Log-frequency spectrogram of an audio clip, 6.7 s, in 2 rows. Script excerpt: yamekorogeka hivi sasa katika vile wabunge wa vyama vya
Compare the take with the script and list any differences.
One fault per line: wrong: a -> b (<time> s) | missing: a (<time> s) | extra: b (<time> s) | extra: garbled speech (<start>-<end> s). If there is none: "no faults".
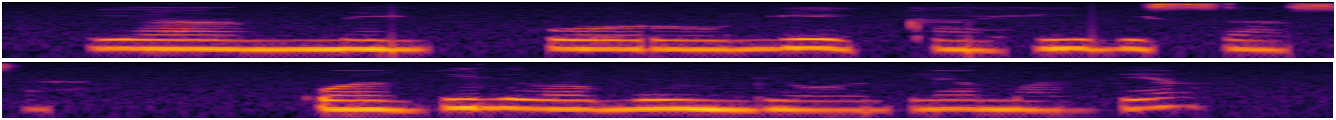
wrong: katika -> kwa (4.1 s)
